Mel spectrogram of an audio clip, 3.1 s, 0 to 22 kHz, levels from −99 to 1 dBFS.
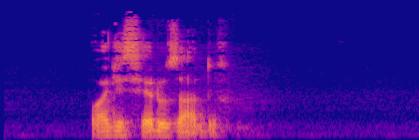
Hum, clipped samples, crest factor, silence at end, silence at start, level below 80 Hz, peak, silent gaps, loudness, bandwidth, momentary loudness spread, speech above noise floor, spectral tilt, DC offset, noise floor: none; under 0.1%; 20 dB; 1.45 s; 0.7 s; -68 dBFS; -10 dBFS; none; -26 LUFS; 15.5 kHz; 19 LU; 51 dB; -3 dB/octave; under 0.1%; -78 dBFS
